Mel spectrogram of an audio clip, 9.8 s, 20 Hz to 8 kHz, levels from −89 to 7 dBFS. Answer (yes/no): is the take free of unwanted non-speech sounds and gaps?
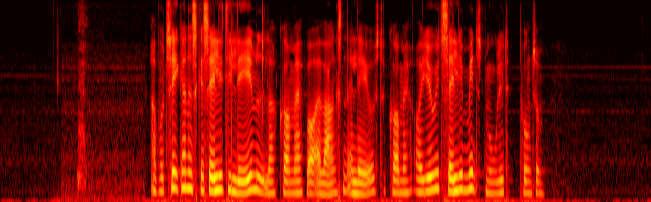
no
